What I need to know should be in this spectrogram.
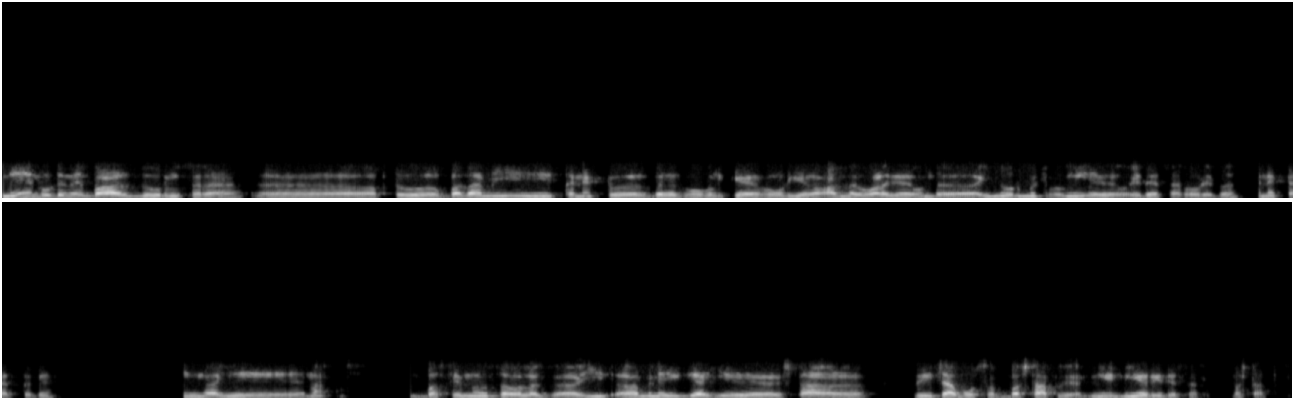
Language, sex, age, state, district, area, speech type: Kannada, male, 45-60, Karnataka, Gadag, rural, conversation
